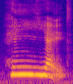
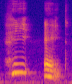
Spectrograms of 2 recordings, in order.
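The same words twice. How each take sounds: First: A y sound links the two words. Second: There is a gap between the two words. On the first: The speaker calls it right. "we put the y sound in the middle" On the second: The speaker calls it wrong. "We don't say it that way. We don't put gaps in the middle"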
